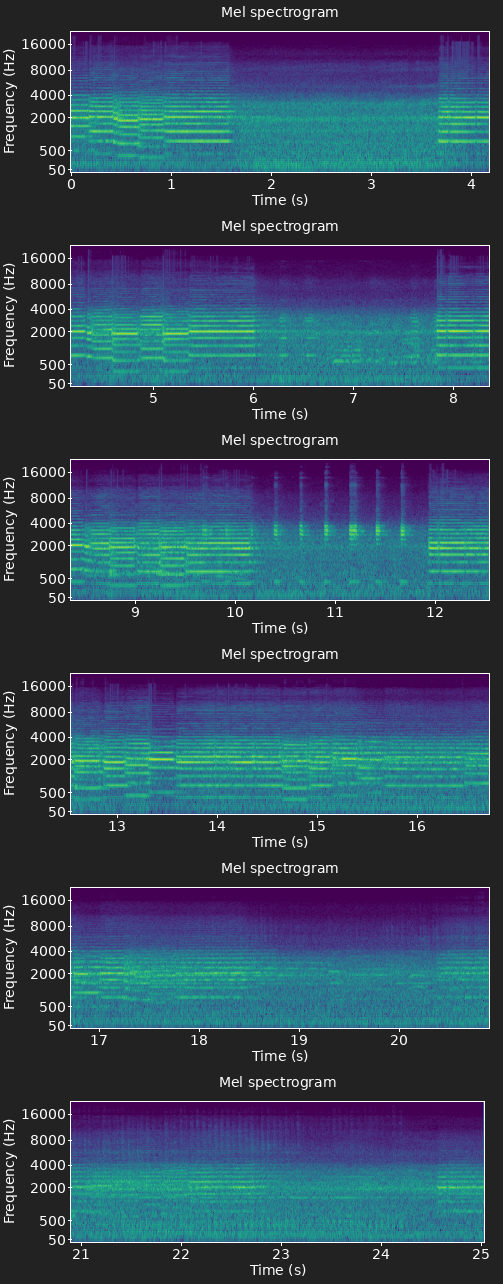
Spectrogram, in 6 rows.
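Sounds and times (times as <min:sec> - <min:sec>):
musical bus air horn: 0:03.7 - 0:19.1, 0:20.3 - 0:23.6, 0:24.5 - 0:25.0.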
